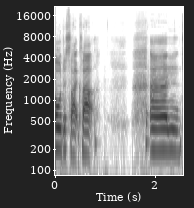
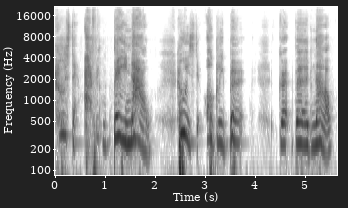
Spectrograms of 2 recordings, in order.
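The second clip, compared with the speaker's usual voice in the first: higher, mock screaming taunt; screaming girl; 3 semitones higher than usual. Girl attacking the oldest sister, taunting, screamed higher. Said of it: "who was screaming at her".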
